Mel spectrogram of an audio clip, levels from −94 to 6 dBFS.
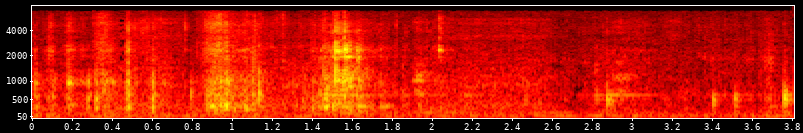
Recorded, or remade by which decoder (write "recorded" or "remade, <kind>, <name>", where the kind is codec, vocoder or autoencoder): recorded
